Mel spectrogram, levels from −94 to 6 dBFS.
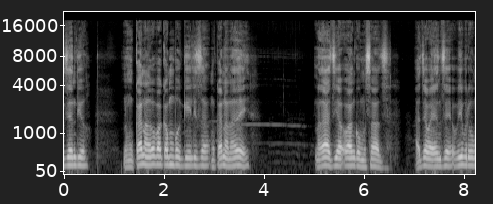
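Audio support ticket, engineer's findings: Damaged data in compressed stream at 2.9 s: brief glitch in speech, decoder losing frame sync on corrupt bytes. Spectrogram shows a thin broadband smear; waveform a discontinuity.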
